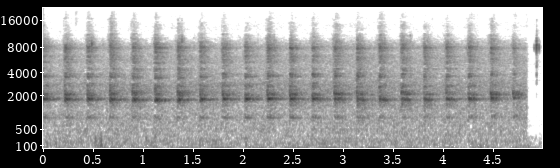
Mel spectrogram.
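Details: Orient ceiling fan: regular chirping tick about twice a second in step with rotation over a soft hum; worn motor bearing, fixed by replacing the bearings, after which the noise was gone.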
